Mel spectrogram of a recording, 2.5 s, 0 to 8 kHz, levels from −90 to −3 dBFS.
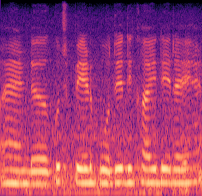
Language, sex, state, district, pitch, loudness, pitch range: Hindi, female, Haryana, Charkhi Dadri, 210 Hz, -13 LUFS, 200-215 Hz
